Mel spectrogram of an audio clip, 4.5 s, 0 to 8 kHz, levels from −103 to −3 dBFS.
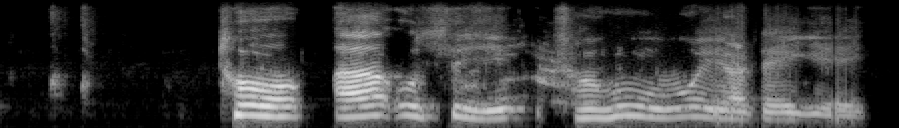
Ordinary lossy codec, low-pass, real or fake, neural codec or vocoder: Opus, 32 kbps; 7.2 kHz; real; none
